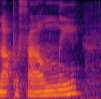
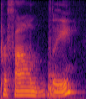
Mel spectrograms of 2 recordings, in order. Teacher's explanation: It may almost be fully swallowed. You just don't want a really long N, not profoundly.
